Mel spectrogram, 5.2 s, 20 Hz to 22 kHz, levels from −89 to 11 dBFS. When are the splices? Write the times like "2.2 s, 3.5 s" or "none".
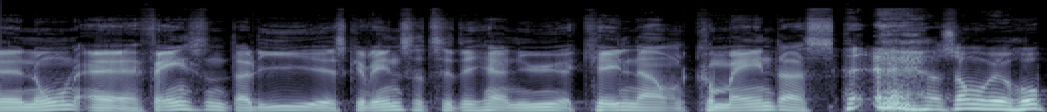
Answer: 2.8 s, 4.2 s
